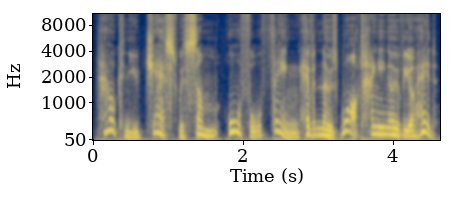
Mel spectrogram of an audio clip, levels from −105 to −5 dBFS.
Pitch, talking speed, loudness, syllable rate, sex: 170 Hz, 170 wpm, -17 LUFS, 4.5 syllables/s, male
